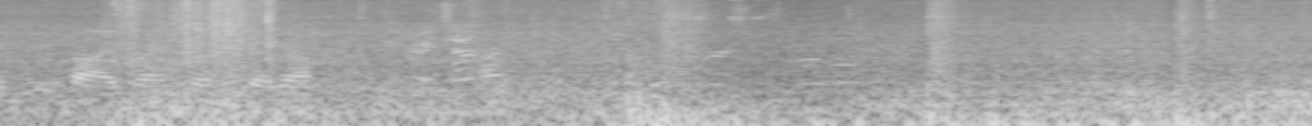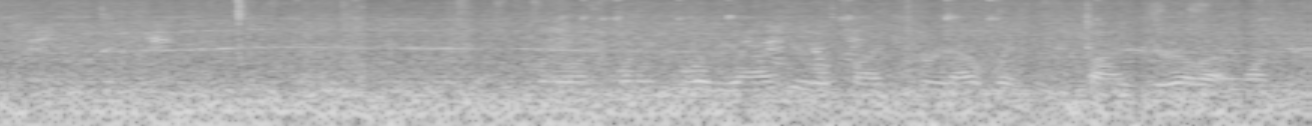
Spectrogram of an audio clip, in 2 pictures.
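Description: A jet's engines rumble steadily as the plane rolls along a runway.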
